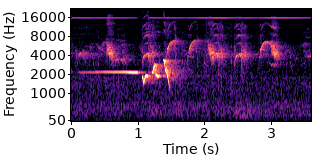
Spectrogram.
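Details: Japanese bush warbler singing while hidden and unseen among mulberry leaves: a long, steady whistled note, then a quick, twisting warbled flourish, followed by repeated high, arched chirps from another bird.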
